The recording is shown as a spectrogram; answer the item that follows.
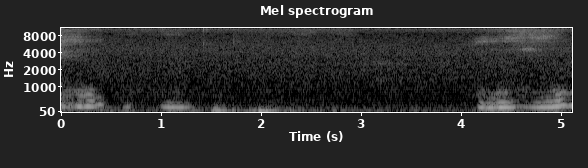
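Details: A tired puppy sleeps with its eyes rolling and snores in two loud bursts, at the start and near the end. Each breath is a low, throaty rasp with a voiced, whining edge, separated by a quiet pause with faint breathing.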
